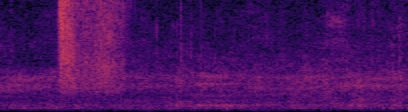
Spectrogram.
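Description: Murmur of many people talking at once in pairs across a large hall, no single voice standing out. A short high hiss is heard about a third of a second in.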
